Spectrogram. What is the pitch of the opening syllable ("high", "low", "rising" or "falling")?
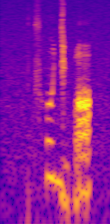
high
